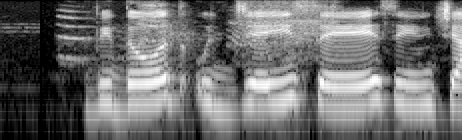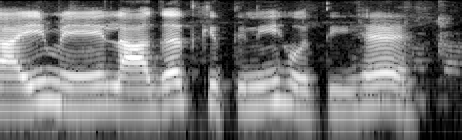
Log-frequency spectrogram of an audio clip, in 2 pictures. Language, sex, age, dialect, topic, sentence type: Hindi, female, 18-24, Marwari Dhudhari, agriculture, question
